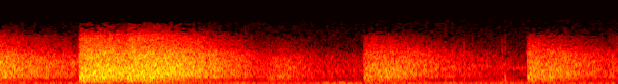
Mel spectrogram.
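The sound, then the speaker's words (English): Three sharp gunshots from outlaws in a gunfight on a snowy, tree-lined trail ring out at irregular intervals, each loud crack trailing off into a fading tail before the next. “The outlaws opened fire.”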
